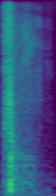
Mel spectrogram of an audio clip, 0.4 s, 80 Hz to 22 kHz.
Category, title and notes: Sound effects > Other
Quick vegetable chop 1
Home, Cook, Knife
